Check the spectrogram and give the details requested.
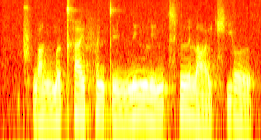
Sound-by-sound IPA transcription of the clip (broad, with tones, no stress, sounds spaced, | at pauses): ʈ͡ʂʰ w ɑ˨˩ ŋ m ɤ˧˥ kʰ a˥˧ ɪ̯ f ə˥˩ n t̪ y˨˩ n n̪ i˥ ŋ l i˧˥ ŋ t͡sʰ ɹ̩˥ l ɑ˨˩ ʊ̯ t͡ɕʰ j o˥˩ ʊ̯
